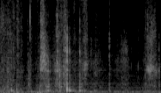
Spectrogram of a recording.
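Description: Faint rustling of a plastic bag and soft handling ticks as the bag is pulled off a four-inch inline fan.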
